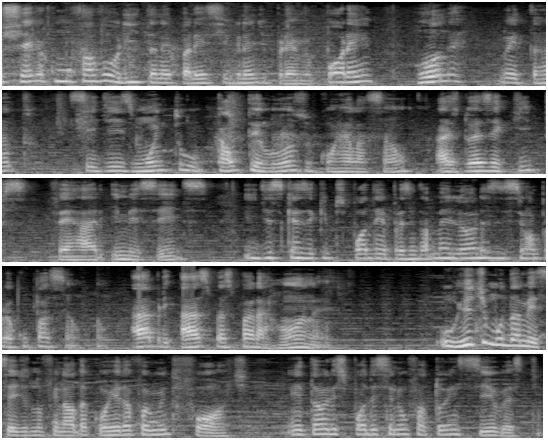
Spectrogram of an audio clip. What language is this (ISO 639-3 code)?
por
